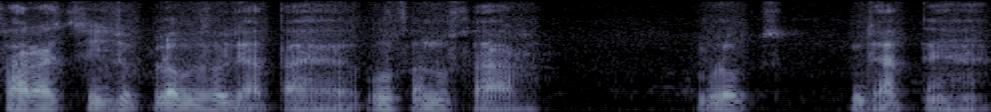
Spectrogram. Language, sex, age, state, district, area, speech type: Hindi, male, 45-60, Uttar Pradesh, Chandauli, rural, spontaneous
